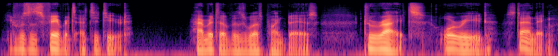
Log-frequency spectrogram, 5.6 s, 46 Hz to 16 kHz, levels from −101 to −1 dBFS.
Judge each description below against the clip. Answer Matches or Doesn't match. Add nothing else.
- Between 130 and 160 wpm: Matches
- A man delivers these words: Matches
